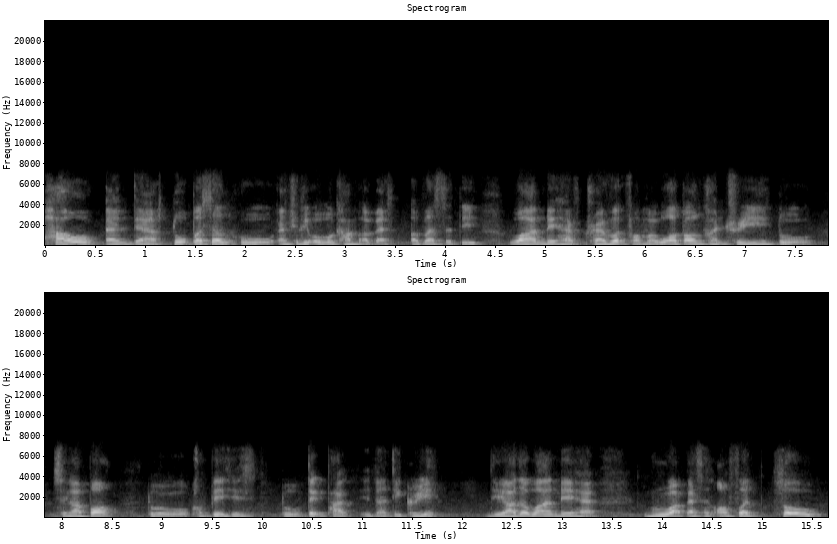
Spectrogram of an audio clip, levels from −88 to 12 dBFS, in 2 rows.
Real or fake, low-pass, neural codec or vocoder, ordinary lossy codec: fake; 7.2 kHz; codec, 16 kHz, 4 kbps, FreqCodec, larger model; Opus, 24 kbps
